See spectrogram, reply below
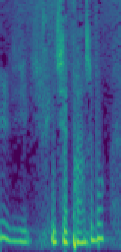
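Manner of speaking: slow, hushed, afraid, wondering tone. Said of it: "I was kind of afraid of it".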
